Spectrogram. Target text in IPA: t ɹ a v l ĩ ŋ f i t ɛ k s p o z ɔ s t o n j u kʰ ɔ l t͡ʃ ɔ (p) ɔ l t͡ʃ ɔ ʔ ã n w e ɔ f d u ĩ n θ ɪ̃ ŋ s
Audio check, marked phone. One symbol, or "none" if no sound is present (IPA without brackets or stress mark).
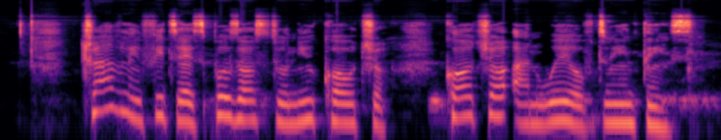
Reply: k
